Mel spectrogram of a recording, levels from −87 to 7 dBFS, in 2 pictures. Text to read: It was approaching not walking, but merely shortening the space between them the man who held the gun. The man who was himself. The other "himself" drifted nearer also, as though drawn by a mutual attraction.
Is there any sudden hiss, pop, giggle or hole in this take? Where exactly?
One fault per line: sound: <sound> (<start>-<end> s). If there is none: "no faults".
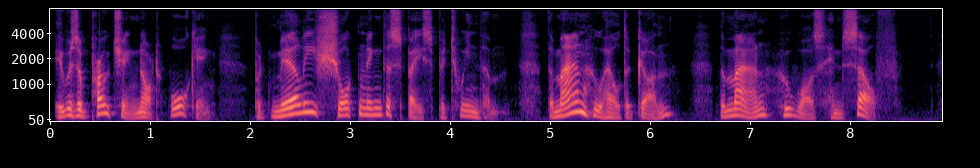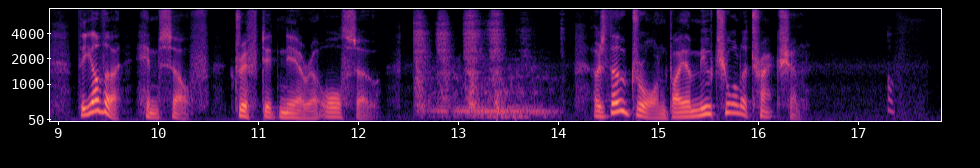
sound: sniff (12.5-14.1 s)
sound: sigh (17.3-17.7 s)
